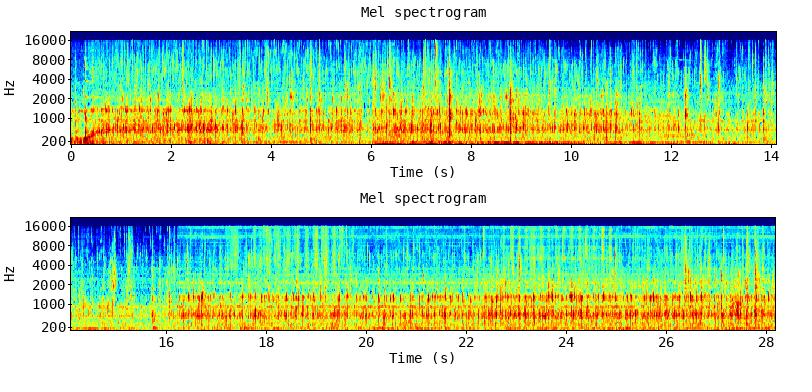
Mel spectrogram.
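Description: A steel stockpot of potatoes, artichokes and lardons simmering in stock, bubbling steadily as a wooden spoon stirs through it, with a few sharp knocks of the spoon against the pot.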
